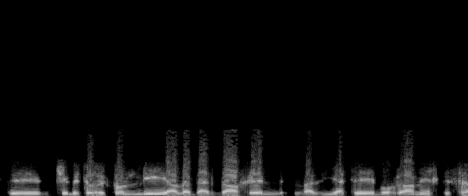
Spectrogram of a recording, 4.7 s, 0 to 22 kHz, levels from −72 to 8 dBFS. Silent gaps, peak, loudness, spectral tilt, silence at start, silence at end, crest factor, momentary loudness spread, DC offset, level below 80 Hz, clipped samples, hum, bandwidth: none; -6 dBFS; -18 LUFS; -7 dB/octave; 0.1 s; 0 s; 12 dB; 6 LU; under 0.1%; -52 dBFS; under 0.1%; none; 7.8 kHz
